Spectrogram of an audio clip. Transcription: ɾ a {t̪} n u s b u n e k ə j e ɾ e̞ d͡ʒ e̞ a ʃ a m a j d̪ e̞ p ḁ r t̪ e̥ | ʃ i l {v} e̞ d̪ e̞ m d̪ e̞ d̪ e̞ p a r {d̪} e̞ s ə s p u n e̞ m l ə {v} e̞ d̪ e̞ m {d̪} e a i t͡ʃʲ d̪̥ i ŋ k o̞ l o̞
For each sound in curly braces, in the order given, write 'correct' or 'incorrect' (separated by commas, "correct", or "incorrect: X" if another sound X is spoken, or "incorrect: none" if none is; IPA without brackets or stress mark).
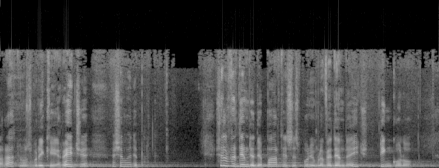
correct, correct, incorrect: t̪, correct, correct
